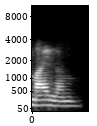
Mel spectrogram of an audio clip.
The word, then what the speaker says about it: Milan: Aquí, lo, Aquí lo pronuncian Milan, pero...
